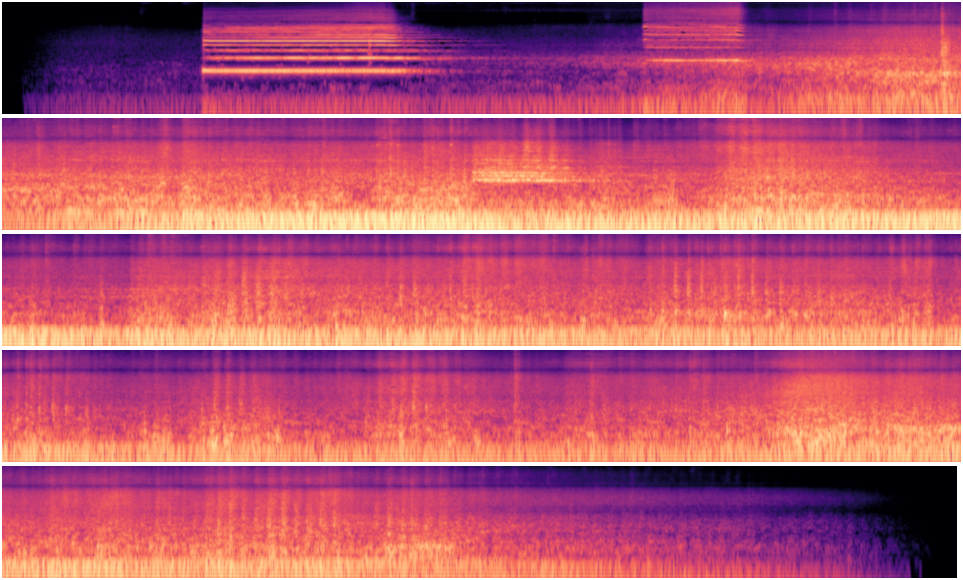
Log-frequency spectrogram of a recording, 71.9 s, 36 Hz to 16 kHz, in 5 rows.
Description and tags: Freight train passing by Khotkovo station, 10 Oct. 2021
